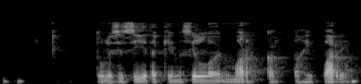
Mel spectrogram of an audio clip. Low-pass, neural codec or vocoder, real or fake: 7.2 kHz; none; real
